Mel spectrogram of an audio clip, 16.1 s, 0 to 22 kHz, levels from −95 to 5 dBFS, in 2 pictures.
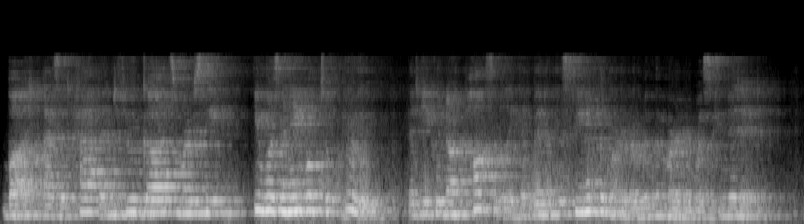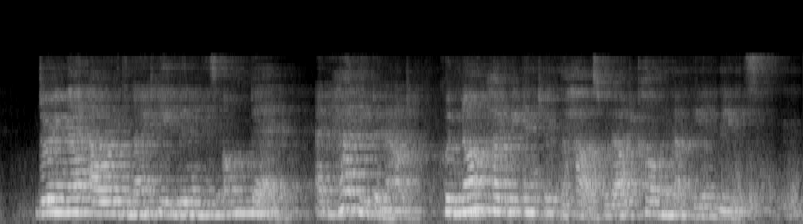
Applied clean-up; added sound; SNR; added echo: neural separator model SepFormer DNS4.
